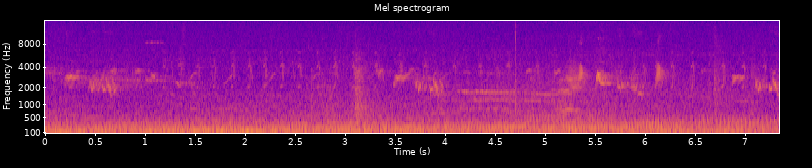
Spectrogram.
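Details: Red-whiskered bulbul giving fighting song at a fighting trap with a decoy bird, recorded 2 February 2016; short warbled, chirpy phrases scattered through the clip, several brief bursts repeated irregularly, over a steady low rumble of background noise.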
